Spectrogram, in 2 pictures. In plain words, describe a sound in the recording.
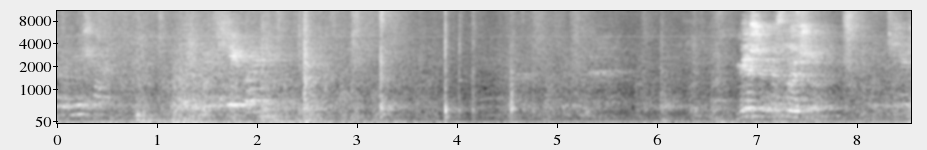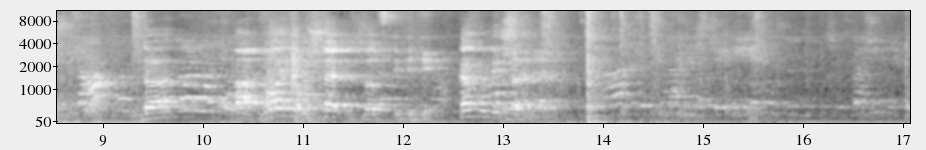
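A man gives instructions in a loud voice in an echoing hall.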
